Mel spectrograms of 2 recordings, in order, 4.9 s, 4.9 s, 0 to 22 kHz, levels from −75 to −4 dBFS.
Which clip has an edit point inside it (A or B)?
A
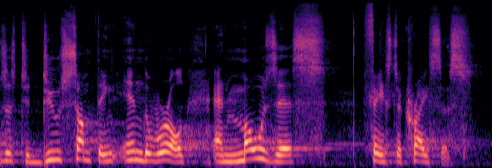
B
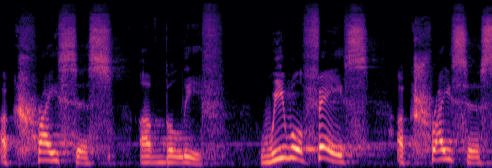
B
